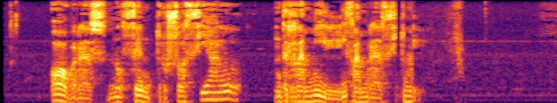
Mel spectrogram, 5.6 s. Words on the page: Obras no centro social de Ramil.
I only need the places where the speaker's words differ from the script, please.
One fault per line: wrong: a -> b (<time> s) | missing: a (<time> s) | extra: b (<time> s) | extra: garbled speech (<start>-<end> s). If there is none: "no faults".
extra: garbled speech (3.4-4.1 s)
